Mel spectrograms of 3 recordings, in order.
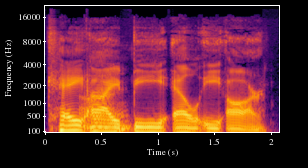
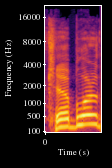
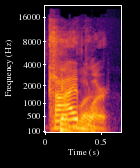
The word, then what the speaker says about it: Kibler: K I B L E R. Kibler. Uh That's Kibler? That's Kaybler. It's Kibler.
